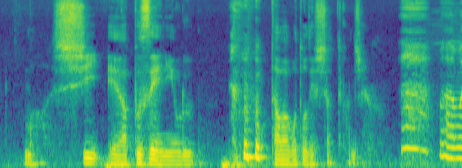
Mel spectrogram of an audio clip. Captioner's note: laughs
